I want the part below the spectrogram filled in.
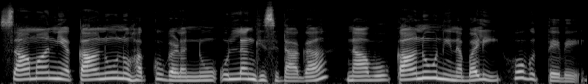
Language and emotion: Kannada, neutral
